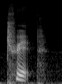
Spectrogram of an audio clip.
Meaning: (noun) 1. A journey; an excursion or jaunt 2. A journey; an excursion or jaunt.: A short outing for a specified purpose
- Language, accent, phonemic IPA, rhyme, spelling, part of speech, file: English, US, /tɹɪp/, -ɪp, trip, noun / verb / adjective, En-us-trip.ogg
